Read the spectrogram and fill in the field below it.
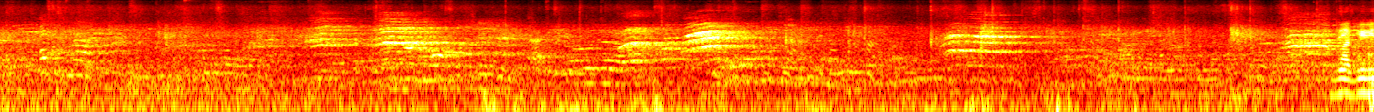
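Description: Men and women chatter in the distance, with a slight echo.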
